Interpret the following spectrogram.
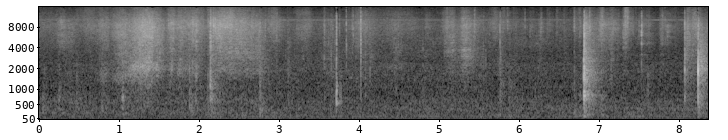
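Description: A Cavachon puppy scuffling about on a tile floor: soft rustling and a few light knocks and taps, with one sharper knock about seven seconds in.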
